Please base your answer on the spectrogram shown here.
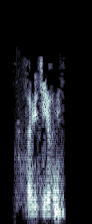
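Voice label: Fire Dispatch, scanner audio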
